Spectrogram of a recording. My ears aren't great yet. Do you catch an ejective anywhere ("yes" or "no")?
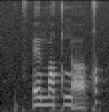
yes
